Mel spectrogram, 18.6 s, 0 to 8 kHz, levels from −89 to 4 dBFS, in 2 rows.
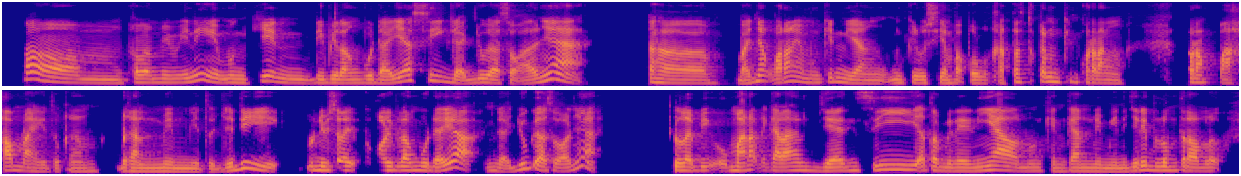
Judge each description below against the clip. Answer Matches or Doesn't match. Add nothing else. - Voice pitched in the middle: Doesn't match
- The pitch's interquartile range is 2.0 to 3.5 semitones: Matches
